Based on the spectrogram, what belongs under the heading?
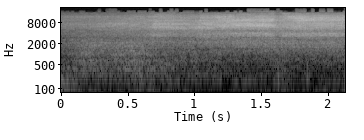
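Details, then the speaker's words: Race truck air tank fitting leaking, steady high airy hiss while tank holds about 100 psi; fitting seems tight, another wrench turn or two planned. "fitting is leaking so it looks like it's tight enough but I mean it's holding 100 pounds"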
